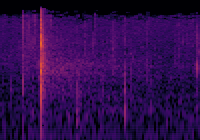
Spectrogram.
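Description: Quiet arena hush: a low, steady background with one sharp click about half a second in and a few fainter taps after it.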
